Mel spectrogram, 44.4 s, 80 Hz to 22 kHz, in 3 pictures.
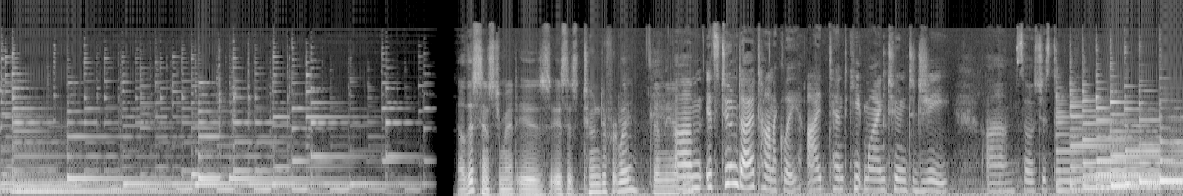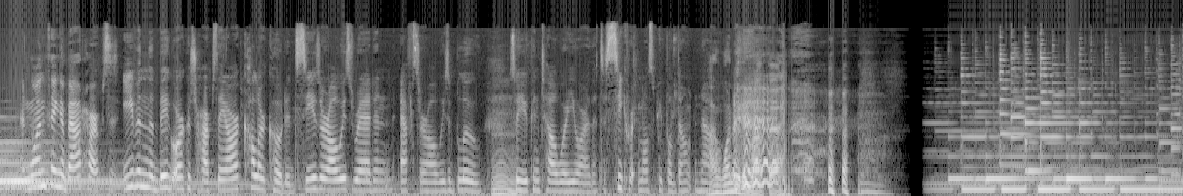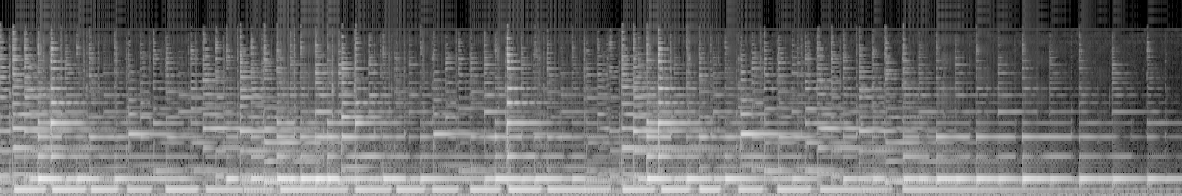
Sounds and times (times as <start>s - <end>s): Harp: 0.0s - 5.4s, 8.3s - 8.8s, 13.2s - 19.6s, 26.4s - 44.3s
Plucked string instrument: 0.0s - 5.4s, 8.4s - 8.8s, 13.2s - 20.2s, 26.4s - 44.3s
Speech: 5.7s - 13.2s, 15.1s - 24.6s.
